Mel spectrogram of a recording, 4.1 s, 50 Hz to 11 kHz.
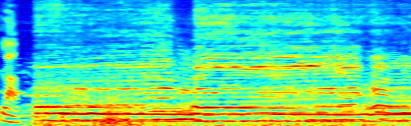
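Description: Small 50cc dirt-bike engine running steadily at high revs under throttle while riding, with a brief dip in the note about halfway through.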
